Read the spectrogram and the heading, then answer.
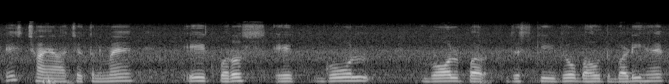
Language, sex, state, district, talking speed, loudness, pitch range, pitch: Hindi, male, Uttar Pradesh, Muzaffarnagar, 135 wpm, -22 LUFS, 140-155 Hz, 150 Hz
